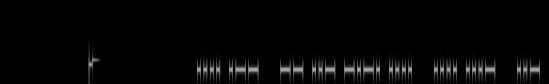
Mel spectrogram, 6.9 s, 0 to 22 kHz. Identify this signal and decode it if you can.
Morse code, heard as a keyed tone, about 32 wpm, 700 Hz. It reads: HW MUCH HV U
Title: Sentences from Top 300 Words and Abbreviations 30wpm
